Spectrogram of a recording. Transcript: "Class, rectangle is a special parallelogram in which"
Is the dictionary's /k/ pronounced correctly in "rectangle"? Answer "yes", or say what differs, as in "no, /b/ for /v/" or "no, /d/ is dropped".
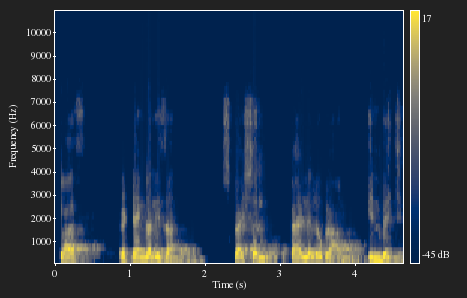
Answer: no, /k/ is dropped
